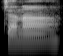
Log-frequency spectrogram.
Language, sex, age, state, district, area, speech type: Hindi, male, 45-60, Rajasthan, Karauli, rural, spontaneous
